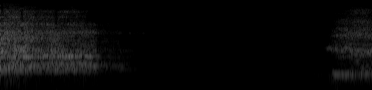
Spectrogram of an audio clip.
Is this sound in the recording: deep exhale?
yes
